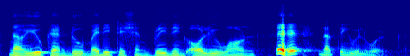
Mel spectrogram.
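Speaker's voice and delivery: ordinary delivery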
